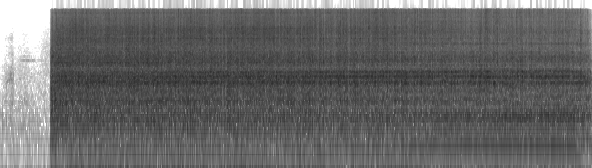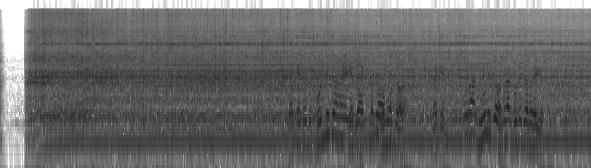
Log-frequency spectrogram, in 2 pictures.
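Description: A blender whirs loudly, grinding.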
